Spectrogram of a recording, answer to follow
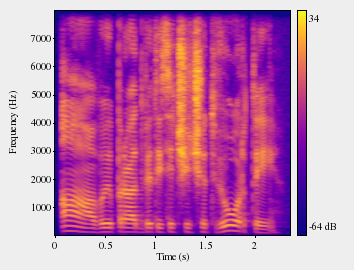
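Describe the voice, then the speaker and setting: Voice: medium pitch, normal speed, fairly bright tone, close to an everyday voice. A reader putting on a suspicious young city guy. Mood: distrustful. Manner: Russian-speaking, distrustful, blunt. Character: young Kyiv man, headphones around his neck, suspicious.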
